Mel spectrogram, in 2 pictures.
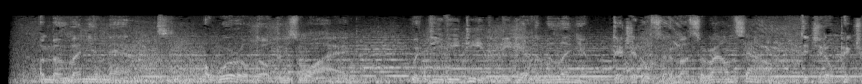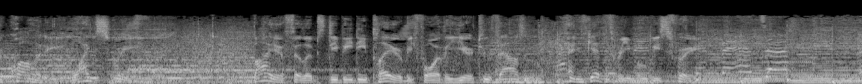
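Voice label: Voix Off Voice Over, bilingue Américain Français; Philips DVD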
